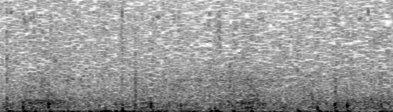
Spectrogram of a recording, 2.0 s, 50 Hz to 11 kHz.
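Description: Horse hooves gallop at a fast, steady clip-clop during a horse race in The Witcher 3, loud and close, with a busy game soundscape behind them.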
